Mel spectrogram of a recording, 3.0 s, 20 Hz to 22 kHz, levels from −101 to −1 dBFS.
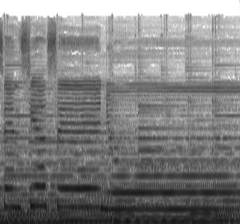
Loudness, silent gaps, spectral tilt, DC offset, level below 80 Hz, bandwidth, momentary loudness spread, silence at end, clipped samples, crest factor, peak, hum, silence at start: -12 LUFS; none; -6 dB/octave; under 0.1%; -18 dBFS; 16 kHz; 1 LU; 0 s; under 0.1%; 10 dB; 0 dBFS; none; 0 s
